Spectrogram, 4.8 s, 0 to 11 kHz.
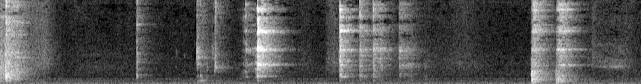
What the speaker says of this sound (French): J'ajoute ici 140 g de mascarpone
